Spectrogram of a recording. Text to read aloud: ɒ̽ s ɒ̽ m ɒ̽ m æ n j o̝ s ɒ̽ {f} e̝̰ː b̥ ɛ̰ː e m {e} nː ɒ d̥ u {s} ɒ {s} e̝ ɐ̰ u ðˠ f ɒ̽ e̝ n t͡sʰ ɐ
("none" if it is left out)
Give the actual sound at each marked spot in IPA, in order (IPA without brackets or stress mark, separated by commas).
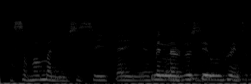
s, e, s, s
